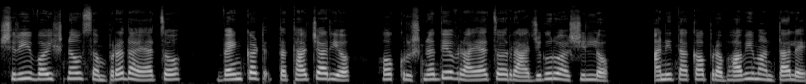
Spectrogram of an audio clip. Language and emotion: Goan Konkani, neutral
